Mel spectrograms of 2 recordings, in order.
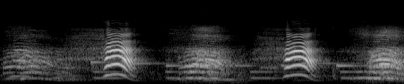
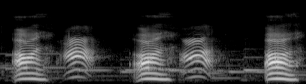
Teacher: cara membedakannya adalah ada anginnya dengan tidak ada anginnya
